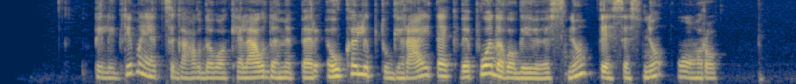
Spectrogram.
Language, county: Lithuanian, Alytus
